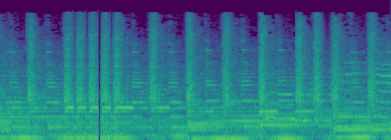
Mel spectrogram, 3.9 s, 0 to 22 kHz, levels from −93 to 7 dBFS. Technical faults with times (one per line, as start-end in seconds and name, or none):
0.74-1.23 CD stuck on one turn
